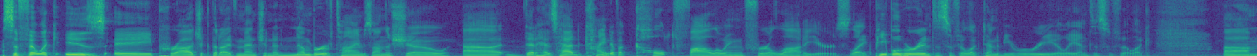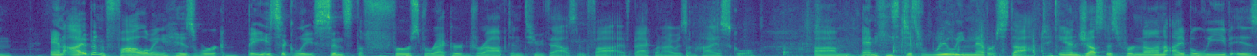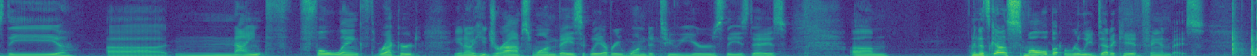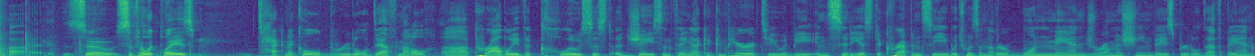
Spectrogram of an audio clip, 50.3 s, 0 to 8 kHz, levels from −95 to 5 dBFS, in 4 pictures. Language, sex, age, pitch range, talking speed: English, male, 30-49, 95-125 Hz, 165 wpm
